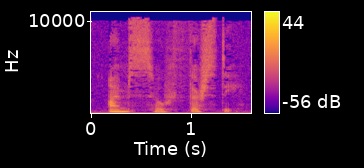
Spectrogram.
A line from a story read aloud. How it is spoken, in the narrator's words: said mournfully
